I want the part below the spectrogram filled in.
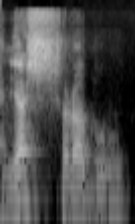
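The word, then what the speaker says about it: يشرب: Yahsabu, and the next one sounds the same, but with a sheen. So Zarif, how do you say that? Yakhrabu. Yeah, yashrabu.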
